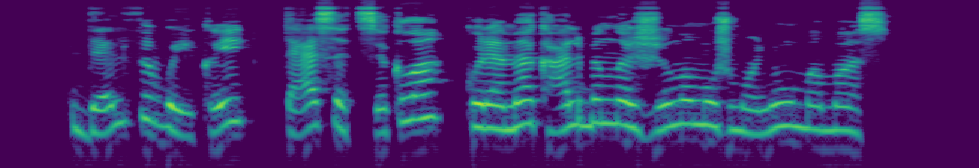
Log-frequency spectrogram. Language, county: Lithuanian, Alytus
